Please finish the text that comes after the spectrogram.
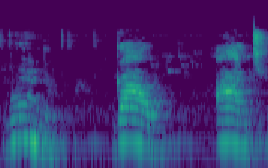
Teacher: एक चंद्रबिंदु और उसका उच्चारण अनुनासिक होता है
